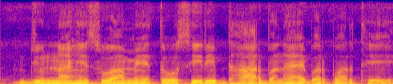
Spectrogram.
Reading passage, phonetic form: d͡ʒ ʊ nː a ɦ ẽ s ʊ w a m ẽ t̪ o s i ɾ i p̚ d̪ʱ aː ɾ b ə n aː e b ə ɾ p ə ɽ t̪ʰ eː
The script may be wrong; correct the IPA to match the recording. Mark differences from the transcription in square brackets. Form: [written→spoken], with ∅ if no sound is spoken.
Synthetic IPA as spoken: d͡ʒ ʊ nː a ɦ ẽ s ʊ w a m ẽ t̪ o s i ɾ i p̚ d̪ʱ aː ɾ b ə n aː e b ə ɾ p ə [ɽ→ɾ] t̪ʰ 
